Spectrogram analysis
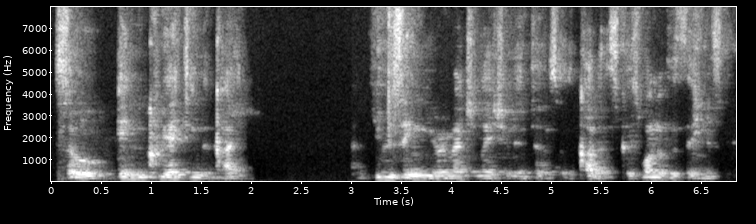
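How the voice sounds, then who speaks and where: A man's voice: deep voice, flat delivery, normal speed, mellow. A man from Ghana in the audience offering a musing suggestion. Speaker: audience member. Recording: distant, echoey room.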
